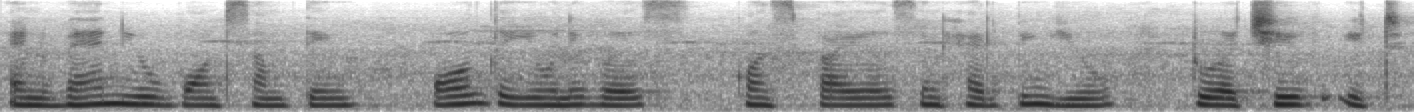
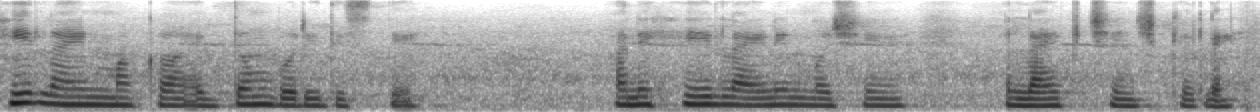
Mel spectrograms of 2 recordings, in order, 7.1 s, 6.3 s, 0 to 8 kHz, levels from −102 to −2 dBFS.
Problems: constant background noise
